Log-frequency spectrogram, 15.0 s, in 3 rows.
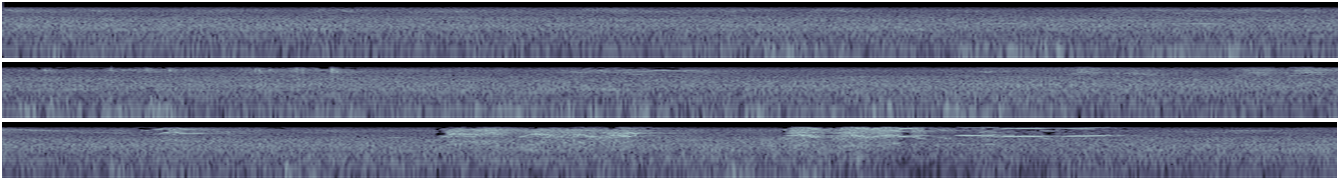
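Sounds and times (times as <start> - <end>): low background noise: 0.0 - 15.0
harsh bird squawks: 11.6 - 14.3.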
